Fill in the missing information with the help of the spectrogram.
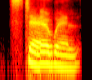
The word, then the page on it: stairwell: Indian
